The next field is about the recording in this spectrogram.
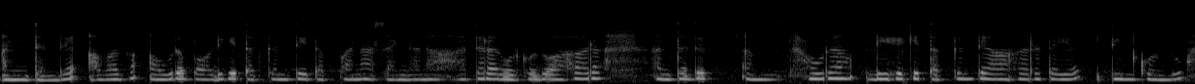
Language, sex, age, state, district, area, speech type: Kannada, female, 18-30, Karnataka, Chamarajanagar, rural, spontaneous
